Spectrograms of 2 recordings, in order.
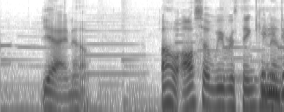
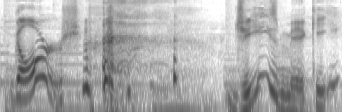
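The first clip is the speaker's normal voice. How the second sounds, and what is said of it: Goofy impression. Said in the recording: “Can you do an impression of Goofy? ... That's pretty good. ... Your lips are quavering.”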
